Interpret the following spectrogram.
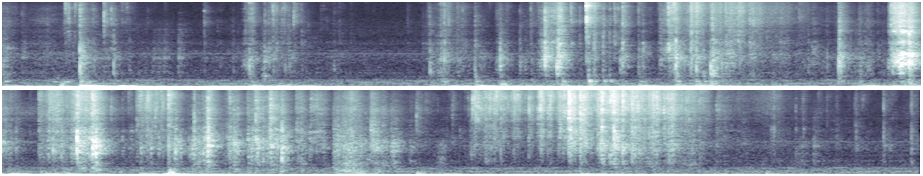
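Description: Plastic wrapping and foil packs of an Upper Deck Allure hockey card box being torn open and crinkled by hand, with a sharp knock about a second in as the box is handled. Long stretches of crinkling and tearing follow, broken by small clicks.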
